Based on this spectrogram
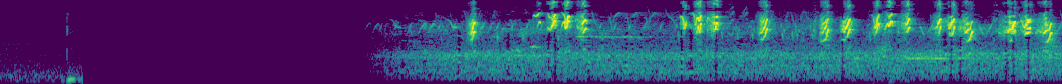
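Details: Barn swallow (Hirundo rustica) call: quick, high twittering chirps, about two a second, over a soft hiss of background noise after a brief quiet start.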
